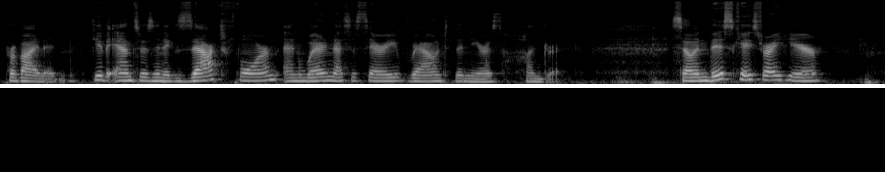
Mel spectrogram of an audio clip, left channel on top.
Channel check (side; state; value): right; silent; 54 dB below the other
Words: provided. Give answers in exact form and where necessary, round to the nearest hundredth. So in this case right here,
